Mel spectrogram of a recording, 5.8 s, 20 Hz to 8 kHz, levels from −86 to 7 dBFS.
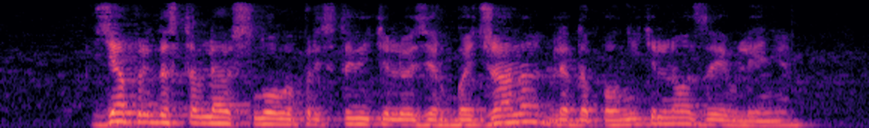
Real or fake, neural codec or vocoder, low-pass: real; none; 7.2 kHz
